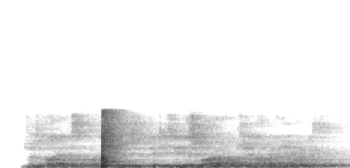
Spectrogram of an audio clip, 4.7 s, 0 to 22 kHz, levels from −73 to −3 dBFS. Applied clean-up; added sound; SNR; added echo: none; Snare drum; -1 dB; reverberation time 2.1 s.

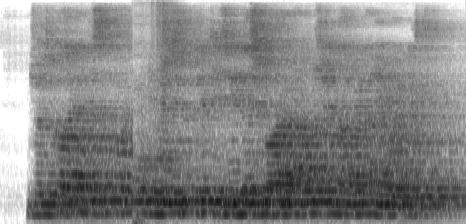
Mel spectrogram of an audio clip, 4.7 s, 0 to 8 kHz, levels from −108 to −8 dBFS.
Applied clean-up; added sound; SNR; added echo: neural separator model SepFormer DNS4.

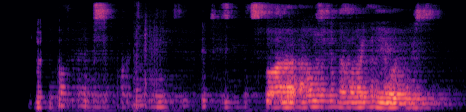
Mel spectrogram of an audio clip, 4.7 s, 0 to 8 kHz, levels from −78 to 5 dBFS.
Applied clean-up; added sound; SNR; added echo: neural mask model DeepFilterNet 3.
